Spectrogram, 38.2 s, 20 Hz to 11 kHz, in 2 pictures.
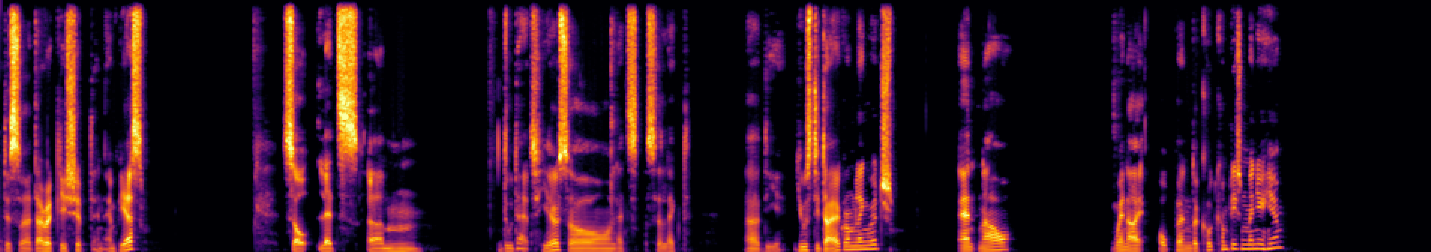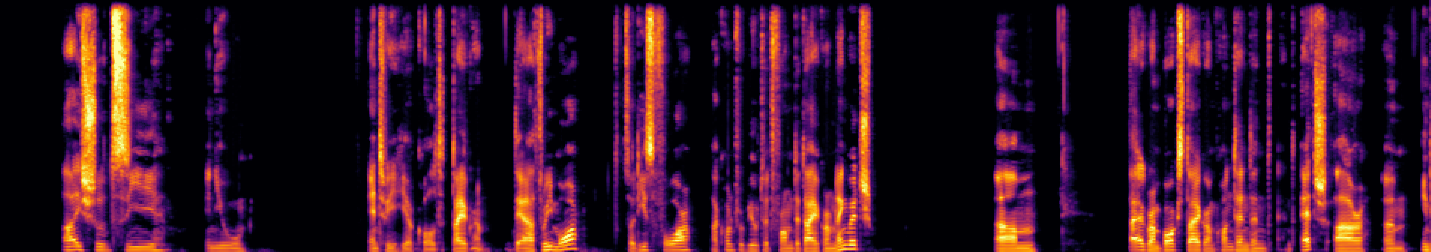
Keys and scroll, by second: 14.9 super+space.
